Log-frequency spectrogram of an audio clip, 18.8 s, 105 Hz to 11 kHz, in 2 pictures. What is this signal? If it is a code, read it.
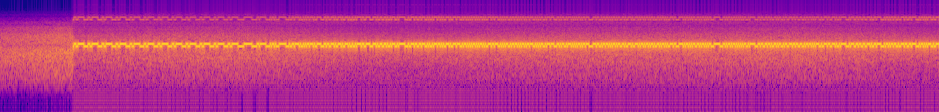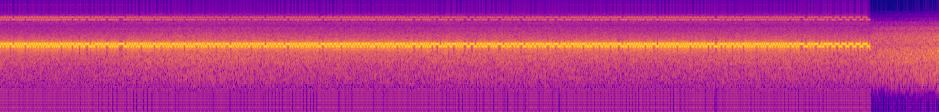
NAVTEX (SITOR-B), 100 baud, 170 Hz shift, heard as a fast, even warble, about 1700 Hz centre. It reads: ASSISTANT DE RECHERCHE EN GEOGRAPHIE HUMAINE AUPRES DALBERT DEMANGEON, IL TRAVAILLA SUR LAGRICULTURE.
